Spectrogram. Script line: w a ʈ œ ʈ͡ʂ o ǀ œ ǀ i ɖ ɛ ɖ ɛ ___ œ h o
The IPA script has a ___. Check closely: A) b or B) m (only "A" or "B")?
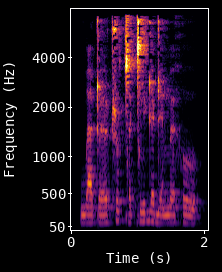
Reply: B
